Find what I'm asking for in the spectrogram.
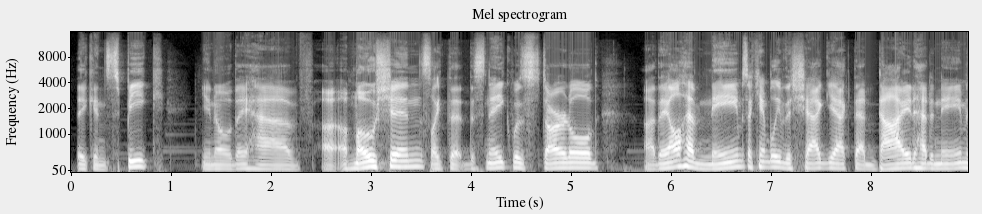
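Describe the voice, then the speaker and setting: Low-voiced man in casual reaction commentary. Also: dry recording. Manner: rambling, frequent "like" and "you know". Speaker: YouTube reaction host. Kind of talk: casual reaction commentary and read-aloud story.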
